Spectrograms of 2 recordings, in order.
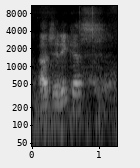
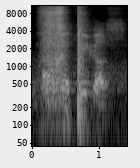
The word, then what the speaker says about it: Algeciras: I can't even pronounce the port we're going to. Whatever. It's a real shit, Algeric. possibly. Algericas. Hold up, socket. Huh? Hold up. Algeciras. Thank you, brother. Thank you. He told that. Algeciras. Wow. There you go. Here, put it on. Algeciras. You heard me. Anyway, glad I can pronounce that now.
